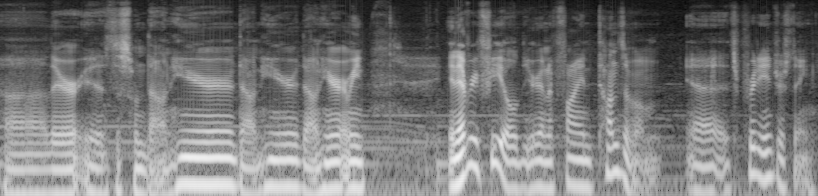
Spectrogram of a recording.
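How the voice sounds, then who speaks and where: A man with a deep voice from a damaged vocal cord, hosting a livestream in casual, explanatory chat with animated storytelling. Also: normal speed, gravelly, soft background music. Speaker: livestream host and astronomy presenter.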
